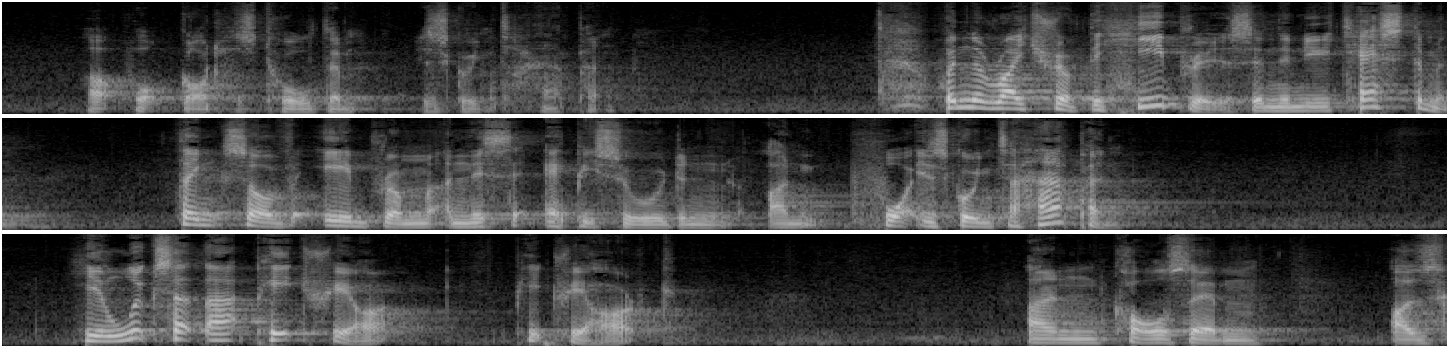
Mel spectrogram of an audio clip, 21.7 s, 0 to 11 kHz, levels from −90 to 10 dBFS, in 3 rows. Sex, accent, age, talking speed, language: male, British, 50-69, 120 wpm, English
